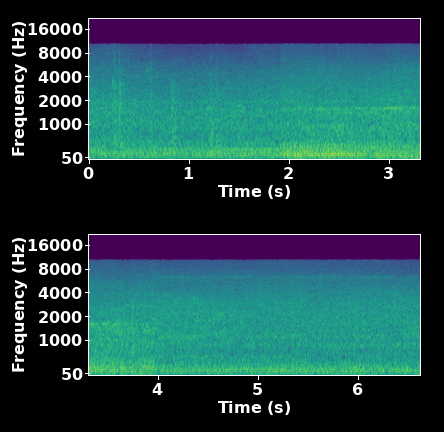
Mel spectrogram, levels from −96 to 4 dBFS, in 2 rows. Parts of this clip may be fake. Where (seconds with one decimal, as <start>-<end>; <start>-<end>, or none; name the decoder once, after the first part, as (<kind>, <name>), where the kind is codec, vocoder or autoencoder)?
1.7-5.7 (autoencoder, DAC-VAE)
